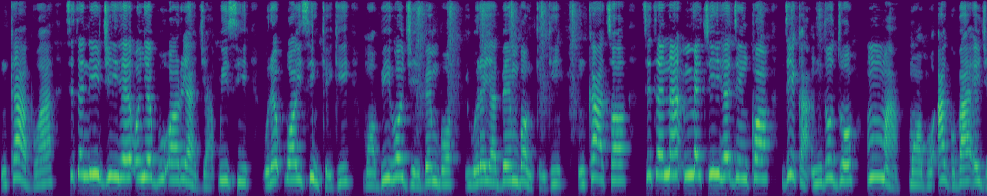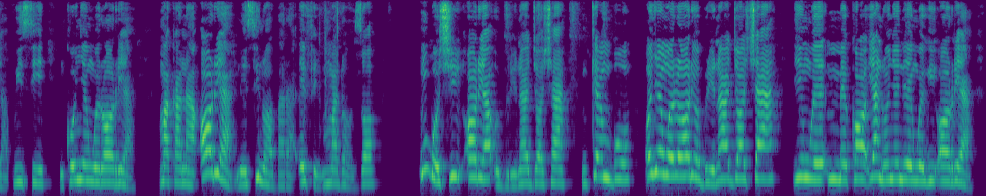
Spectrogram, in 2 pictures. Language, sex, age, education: Igbo, female, 15-29, tertiary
